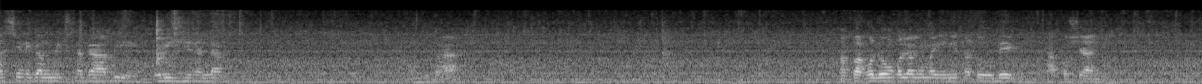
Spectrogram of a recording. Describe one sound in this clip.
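A woman speaks casually close by.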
